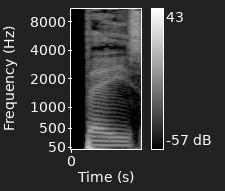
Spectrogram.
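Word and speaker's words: Buys: It was pronounced Bays, but her name is spelled B-U-Y-S. So I'm assuming that U is spelled like pronounced almost like an A.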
